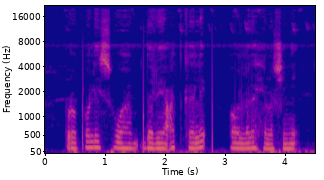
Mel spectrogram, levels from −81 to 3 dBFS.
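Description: Speech with three loud pops, at 0.64–0.66 s, 1.65–1.67 s and 2.79–2.81 s, each a single sharp pulse about 20 to 25 dB above the speech, which carries on underneath. These are likely voltage steps from a plug, switch, static or driver glitch. They differ from crackle in being isolated transients added on top, with nothing missing from the audio. Processor overload crackle follows from 3.17 to 3.45 s: several very short buffers, under a millisecond each, were skipped outright, leaving hard-edged gaps that tear through the sound as a gritty burst rather than one clean pop.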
